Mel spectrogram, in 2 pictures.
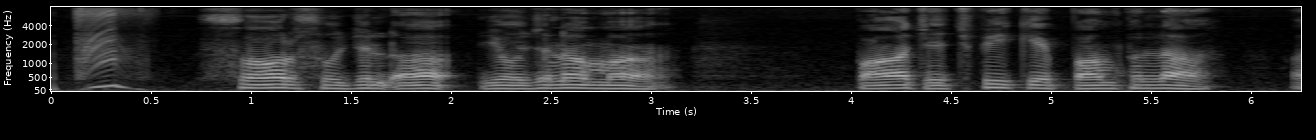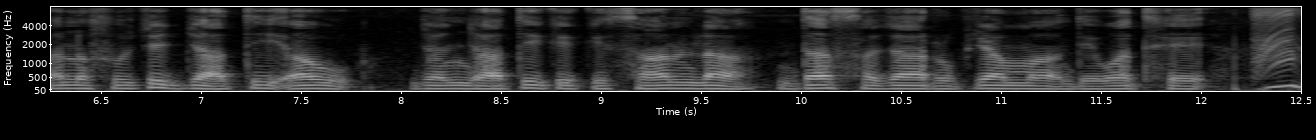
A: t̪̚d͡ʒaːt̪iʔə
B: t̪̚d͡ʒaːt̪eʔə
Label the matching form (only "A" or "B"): A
